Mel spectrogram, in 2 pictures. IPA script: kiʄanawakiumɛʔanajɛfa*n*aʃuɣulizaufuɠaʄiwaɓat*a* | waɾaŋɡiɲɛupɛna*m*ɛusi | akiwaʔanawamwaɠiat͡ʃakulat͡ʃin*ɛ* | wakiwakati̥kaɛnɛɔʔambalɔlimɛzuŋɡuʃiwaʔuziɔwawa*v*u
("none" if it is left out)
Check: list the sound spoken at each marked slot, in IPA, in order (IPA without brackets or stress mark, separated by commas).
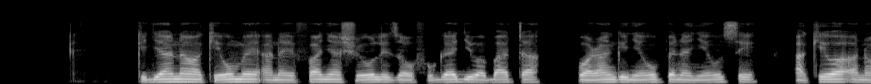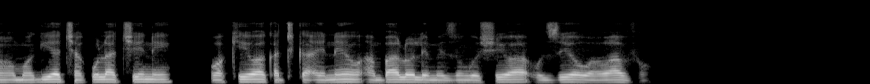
ɲ, a, ɲ, i, v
